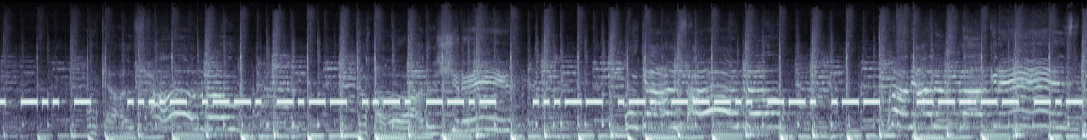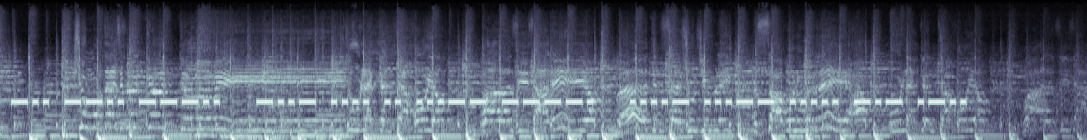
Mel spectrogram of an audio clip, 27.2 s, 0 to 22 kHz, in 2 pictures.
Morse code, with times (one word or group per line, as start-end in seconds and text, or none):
0.0-1.1 …
1.6-6.2 4PYFQ
6.7-11.0 3R8GW
11.5-16.3 0KDZ8
16.8-21.0 XHI39
21.5-25.7 435KL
